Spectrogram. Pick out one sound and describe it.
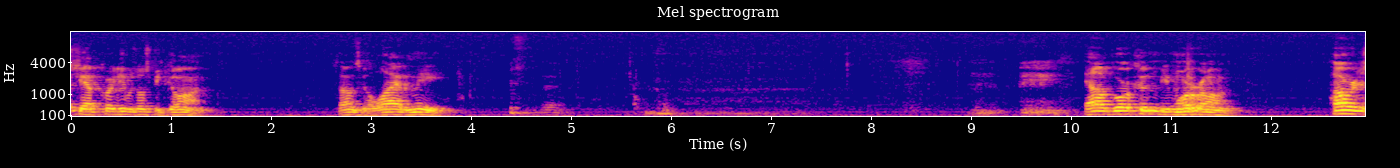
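A middle-aged man speaks calmly and deliberately in a room with a slight echo, pausing between phrases.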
